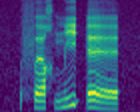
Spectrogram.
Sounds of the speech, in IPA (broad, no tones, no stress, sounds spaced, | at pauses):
f ɜ χ m i ʔ ɛ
